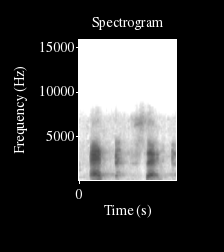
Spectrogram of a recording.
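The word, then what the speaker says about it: Eszett: This looks like a beta sign or B, that is et set, which means double S. Set. Et set. Yes. Et So at times in German where we have to use double S, we write this beta sign. This is et set or sharpest S, like a strong S.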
